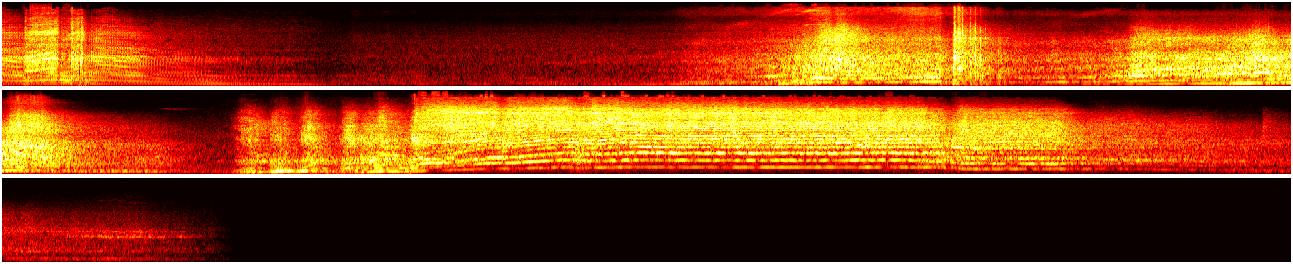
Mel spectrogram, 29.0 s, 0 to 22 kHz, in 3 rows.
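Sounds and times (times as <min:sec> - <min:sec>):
car engine accelerating hard: 0:00.0 - 0:02.6, 0:04.5 - 0:18.9.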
